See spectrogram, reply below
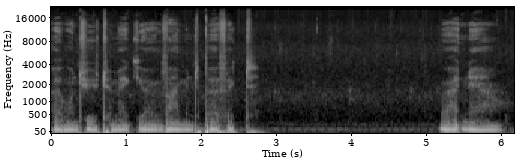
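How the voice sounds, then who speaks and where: Very deep, dark, hushed Australian man. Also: completely flat delivery, slow, gravelly. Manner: soothing, hushed, often dropping into a whisper. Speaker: guided meditation narrator. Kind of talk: ASMR sleep visualization, scripted narration. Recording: faint background noise and ambience.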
